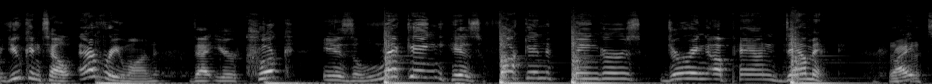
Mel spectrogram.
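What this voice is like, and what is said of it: Raised, louder voice. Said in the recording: “now I raise my voice, of course”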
